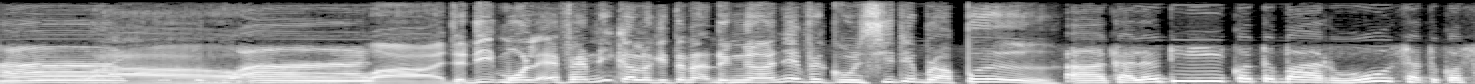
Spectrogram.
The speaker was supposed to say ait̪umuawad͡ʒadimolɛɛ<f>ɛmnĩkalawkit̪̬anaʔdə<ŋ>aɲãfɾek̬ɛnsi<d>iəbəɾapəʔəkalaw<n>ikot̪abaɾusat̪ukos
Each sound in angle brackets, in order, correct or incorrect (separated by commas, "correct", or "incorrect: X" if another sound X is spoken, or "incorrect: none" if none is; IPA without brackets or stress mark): correct, correct, correct, incorrect: d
